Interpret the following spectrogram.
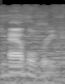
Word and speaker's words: cavalry: is where he's here calvary is where jesus died on the cross cavalry is what you know the point to play the trumpet that faces off things hello hey that was fun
